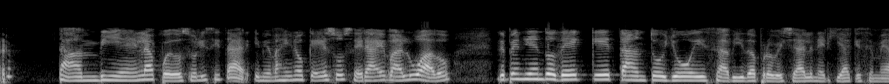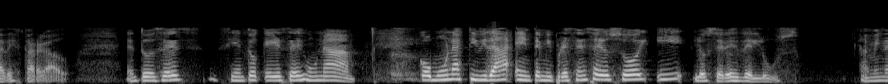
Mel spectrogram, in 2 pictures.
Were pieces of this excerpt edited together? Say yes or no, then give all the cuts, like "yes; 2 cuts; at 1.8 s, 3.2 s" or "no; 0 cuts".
no; 0 cuts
